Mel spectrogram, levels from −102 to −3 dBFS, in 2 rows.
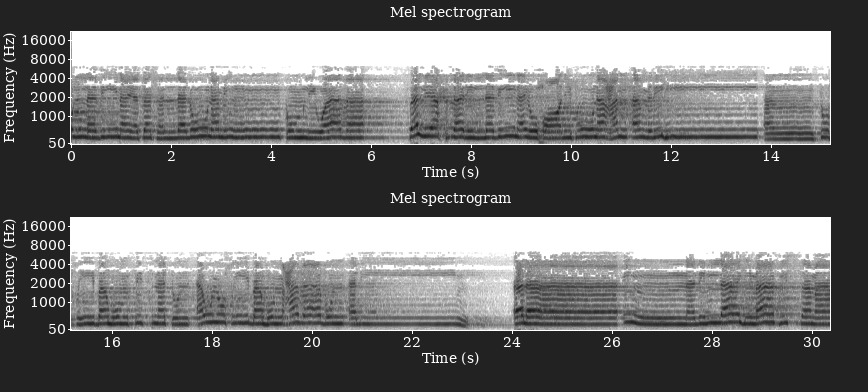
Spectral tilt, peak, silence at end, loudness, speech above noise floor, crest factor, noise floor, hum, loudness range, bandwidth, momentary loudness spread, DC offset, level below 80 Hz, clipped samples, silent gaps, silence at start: -7.5 dB/octave; -6 dBFS; 0 s; -22 LUFS; 30 dB; 16 dB; -52 dBFS; none; 4 LU; 6 kHz; 9 LU; under 0.1%; -68 dBFS; under 0.1%; none; 0 s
